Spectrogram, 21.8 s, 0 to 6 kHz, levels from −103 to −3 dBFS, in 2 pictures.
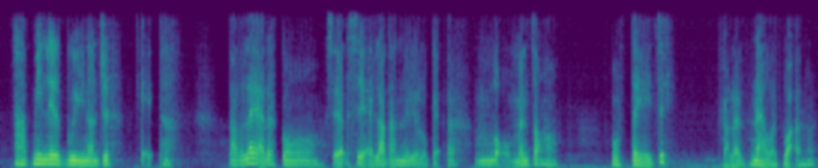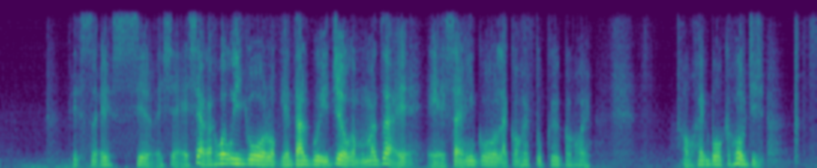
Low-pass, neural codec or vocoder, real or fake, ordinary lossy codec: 5.4 kHz; codec, 16 kHz in and 24 kHz out, 0.4 kbps, LongCat-Audio-Codec, fine tuned four codebook decoder; fake; none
